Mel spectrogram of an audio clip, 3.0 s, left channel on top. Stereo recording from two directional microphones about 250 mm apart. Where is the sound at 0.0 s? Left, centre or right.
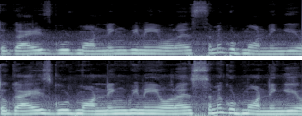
Right.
